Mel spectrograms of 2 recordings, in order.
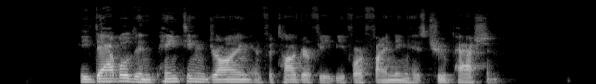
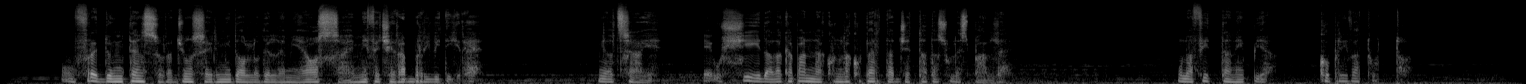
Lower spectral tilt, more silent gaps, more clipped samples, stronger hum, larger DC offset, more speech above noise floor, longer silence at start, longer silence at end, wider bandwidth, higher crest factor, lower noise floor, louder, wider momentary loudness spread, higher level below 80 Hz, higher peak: first, -6.5 dB/octave vs -3 dB/octave; neither; neither; neither; neither; first, 58 dB vs 28 dB; first, 0.8 s vs 0.4 s; first, 1 s vs 0.25 s; second, 16 kHz vs over 20 kHz; about the same, 20 dB vs 24 dB; first, -78 dBFS vs -64 dBFS; first, -21 LUFS vs -35 LUFS; second, 8 LU vs 19 LU; about the same, -56 dBFS vs -60 dBFS; first, -2 dBFS vs -14 dBFS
